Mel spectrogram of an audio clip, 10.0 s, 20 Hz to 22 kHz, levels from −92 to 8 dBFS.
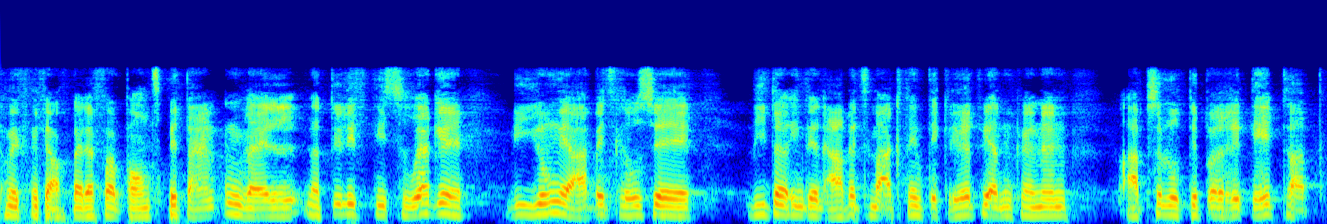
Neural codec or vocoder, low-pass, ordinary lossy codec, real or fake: codec, 44.1 kHz, 2.6 kbps, DAC; 7.2 kHz; none; fake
